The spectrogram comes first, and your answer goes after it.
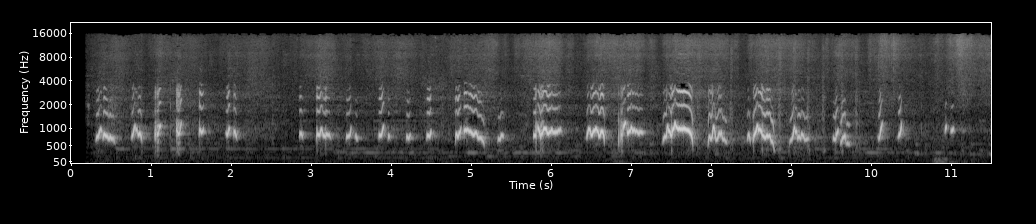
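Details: A pet guinea pig gives a rapid run of short, squeaky calls, each bending up then down in pitch.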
